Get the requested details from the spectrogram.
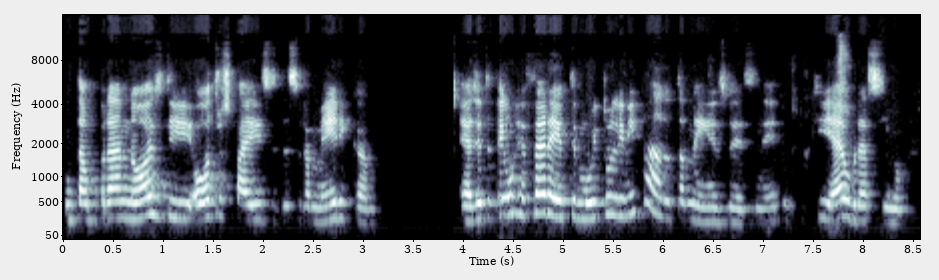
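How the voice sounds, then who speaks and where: A woman from Colombia with a Colombian Spanish accent, a guest filmmaker and actress on an online panel, who speaks reflectively and haltingly, slipping Spanish words into her Portuguese. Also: on the high side, muffled recording.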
